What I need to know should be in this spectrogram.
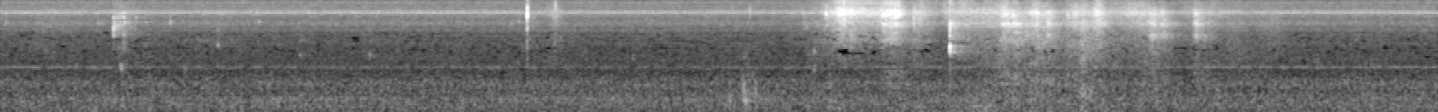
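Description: A woman sips and swallows a drink in small gulps.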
